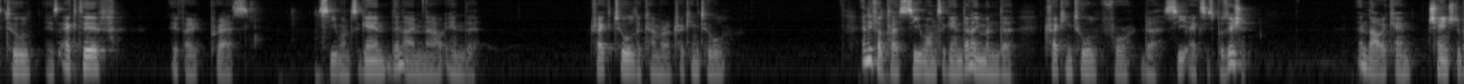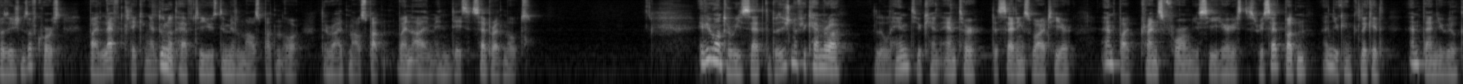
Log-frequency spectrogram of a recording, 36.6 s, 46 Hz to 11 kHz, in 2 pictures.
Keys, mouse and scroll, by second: 0.1-3.9 drag, 3.9 c, 4.9-10.3 drag, 11.0 c, 13.1-23.1 drag.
